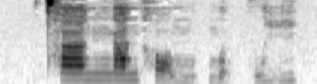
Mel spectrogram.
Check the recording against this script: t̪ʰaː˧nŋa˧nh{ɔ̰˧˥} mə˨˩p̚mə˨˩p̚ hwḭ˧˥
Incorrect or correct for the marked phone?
incorrect: ɔ˨˩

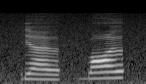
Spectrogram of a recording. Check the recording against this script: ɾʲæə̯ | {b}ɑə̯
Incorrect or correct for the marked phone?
correct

